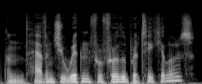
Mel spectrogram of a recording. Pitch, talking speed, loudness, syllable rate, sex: 110 Hz, 205 wpm, -19 LUFS, 6.8 syllables/s, male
